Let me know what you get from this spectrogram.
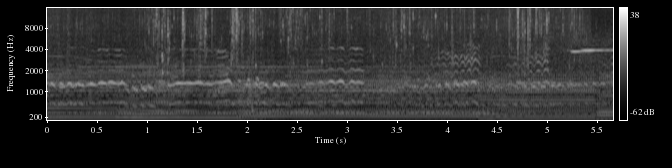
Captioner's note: frogs chirping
